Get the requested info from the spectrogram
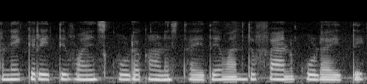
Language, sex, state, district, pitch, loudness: Kannada, female, Karnataka, Bidar, 225 Hz, -14 LUFS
